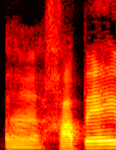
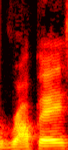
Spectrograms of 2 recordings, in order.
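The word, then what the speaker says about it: rapé: You do hape or rape, some people pronounce it, which is like a tobacco powder that kind of opens up Yeah.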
